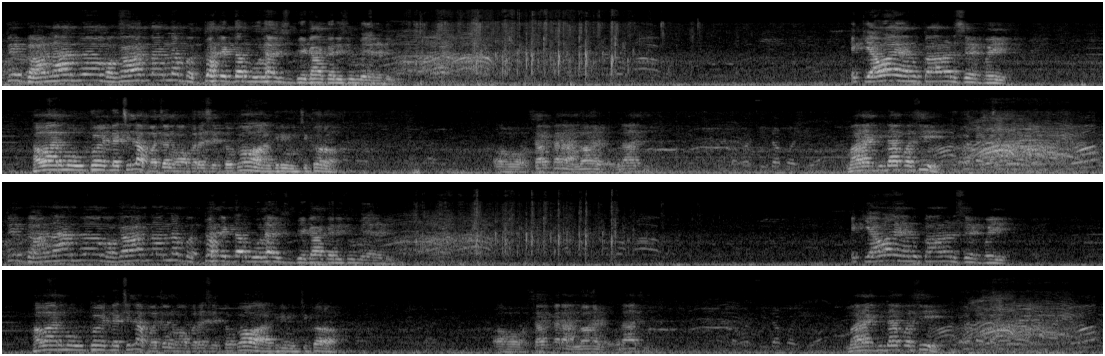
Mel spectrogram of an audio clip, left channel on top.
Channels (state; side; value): quieter; right; 5.4 dB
